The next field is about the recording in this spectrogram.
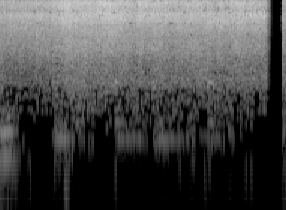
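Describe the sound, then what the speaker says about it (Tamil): Onion, garlic and tomato fry in a pan with a steady, bright sizzle that holds close and even throughout, cut off by a brief silence near the end. "இனி இதுக்கு கொஞ்சம் வறுபடுறதுக்கு இந்த வெங்காயம், பூண்டு, தக்காளி"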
